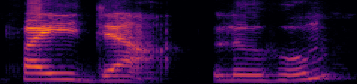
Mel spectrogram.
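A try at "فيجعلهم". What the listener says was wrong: Fayaj'aluhum Fayaj'alu hurufnya kebalik. Fayaj'alu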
